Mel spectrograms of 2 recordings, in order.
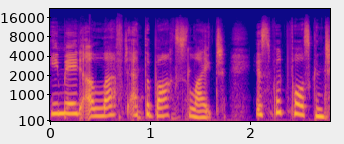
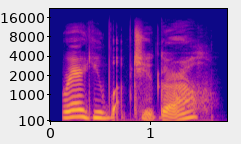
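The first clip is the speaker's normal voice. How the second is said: lightly voiced croaking old woman; a hint of the Goonies mama, low and rough; old lady gangster; 3 semitones lower, slower than usual. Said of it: "she sounded like the old lady gangster in the Goonies".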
